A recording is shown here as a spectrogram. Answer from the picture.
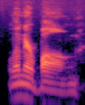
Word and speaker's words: Linderbaum: He says every day we talk about Linderbaum, and every day Jeff says his name wrong. Linderbaum.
